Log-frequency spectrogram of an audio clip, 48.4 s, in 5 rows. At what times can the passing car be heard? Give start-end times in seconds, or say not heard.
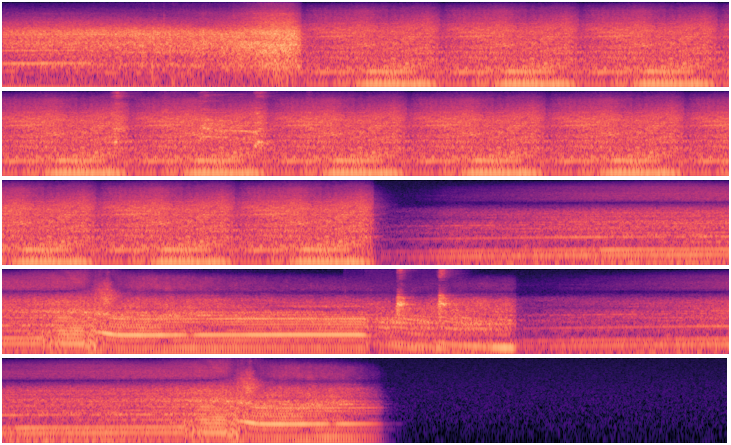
0.0-43.9.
